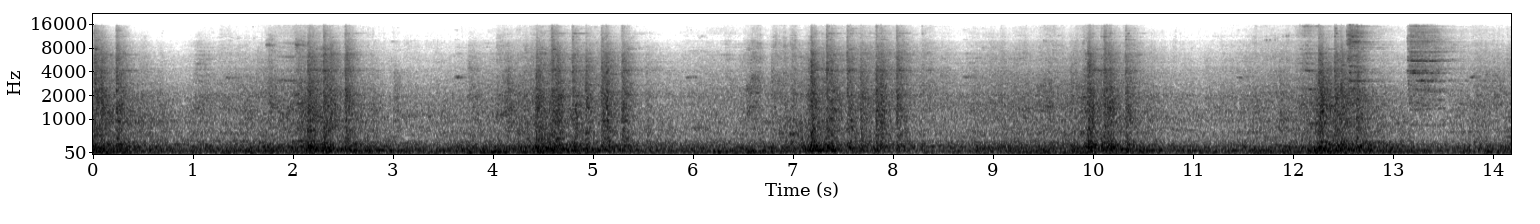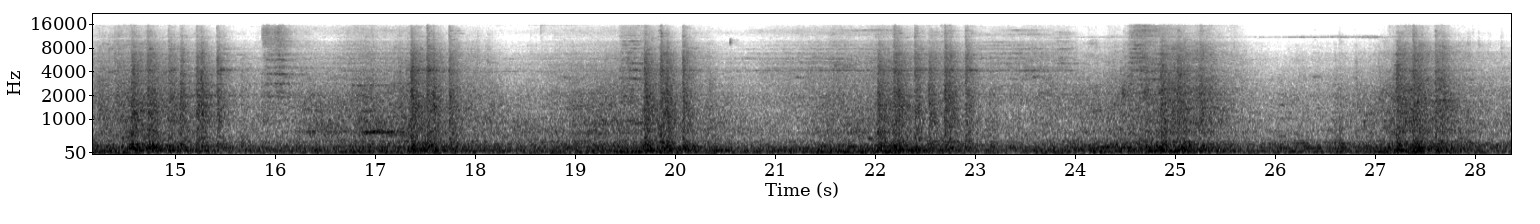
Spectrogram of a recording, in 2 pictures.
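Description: Double-stack intermodal container train rolling past at close range: the steel wheels of the well cars clack over the rail joints in clusters every two to three seconds as each set of trucks goes by, over a steady rumble.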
